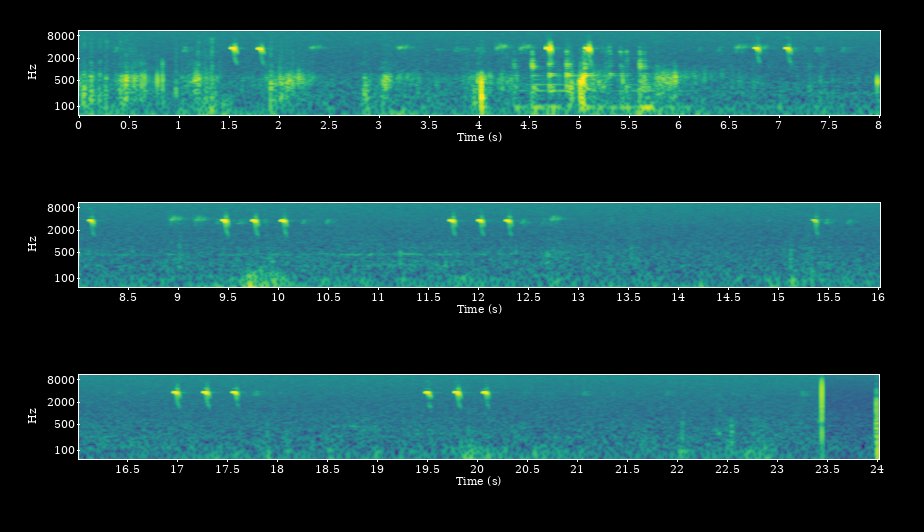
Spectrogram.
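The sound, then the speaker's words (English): Bird calling in short, high chirps, with many brief calls scattered throughout and some low rumbling noise during the first few seconds. “Oh, bird.”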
